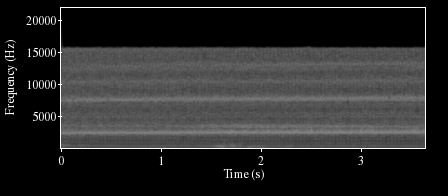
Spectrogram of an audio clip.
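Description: A Chaos Pad synth drone runs through a noisy high-feedback loop, a steady dense wall of bright buzzing tones and hiss holding constant throughout, with a brief low warble in the middle.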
